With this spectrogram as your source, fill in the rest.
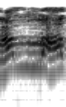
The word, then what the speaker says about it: আল্লাহ: মুখটা একটু গোল হয়ে যাবে বলেন আল্লাহ আল্লাহ পৃথিবীতে বিভিন্ন জাতি তার স্রষ্টাকে তারা যাকে স্রষ্টা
